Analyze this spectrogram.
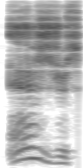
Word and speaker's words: Esdras: Esdras is how you will pronounce his name in the Greek.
